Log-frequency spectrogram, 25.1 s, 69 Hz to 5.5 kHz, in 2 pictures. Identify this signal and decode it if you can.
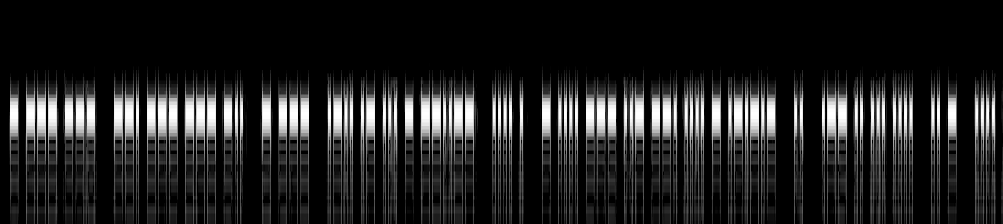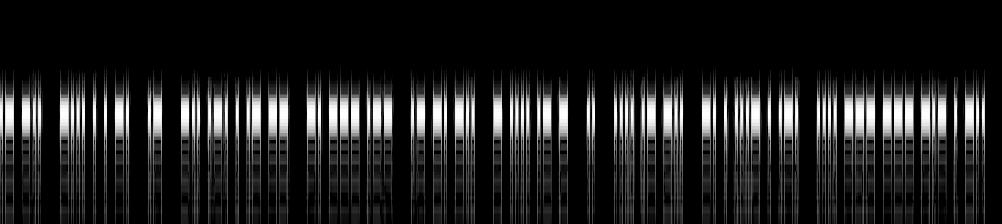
Morse code, heard as a keyed tone, about 34 wpm, 600 Hz. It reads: TOO GOOD TO LAST, HE THOUGHT. I WISH IT HAD BEEN A DREAM NOW AND THAT I HAD NEVER HOOKED
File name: the old man and the sea 2 35wpm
